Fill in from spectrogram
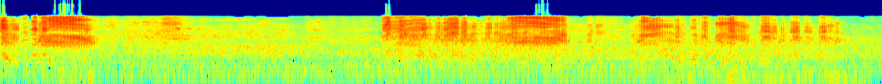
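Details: Gulls being fed, giving loud raucous squawks in irregular bursts separated by quieter gaps. Several harsh cries come close together, then a pause, then another cluster, over a low steady background hiss.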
